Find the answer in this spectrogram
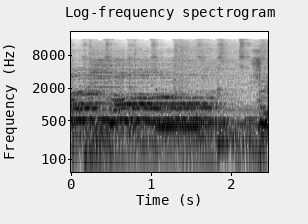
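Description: Live gospel worship band: several voices singing together in harmony, holding one long note over the band, which eases off just at the end.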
